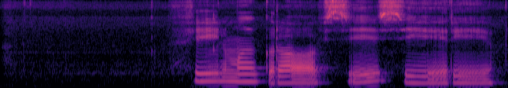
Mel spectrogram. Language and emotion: Russian, sad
